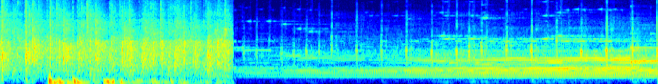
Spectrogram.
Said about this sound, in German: vielen Dank und großen Applaus. Dankeschön.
